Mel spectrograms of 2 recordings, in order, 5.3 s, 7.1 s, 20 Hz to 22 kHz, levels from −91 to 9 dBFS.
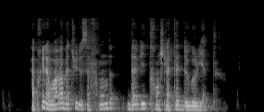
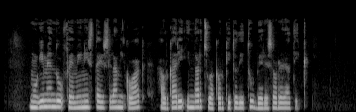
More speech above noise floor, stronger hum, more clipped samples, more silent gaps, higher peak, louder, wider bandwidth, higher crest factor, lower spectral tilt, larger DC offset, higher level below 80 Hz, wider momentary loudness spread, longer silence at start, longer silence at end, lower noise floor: first, 54 dB vs 50 dB; neither; neither; neither; about the same, -12 dBFS vs -10 dBFS; about the same, -27 LUFS vs -25 LUFS; about the same, 11.5 kHz vs 11 kHz; about the same, 16 dB vs 16 dB; about the same, -7 dB/octave vs -7 dB/octave; neither; first, -62 dBFS vs -74 dBFS; about the same, 10 LU vs 9 LU; about the same, 0.6 s vs 0.6 s; second, 1 s vs 1.15 s; first, -80 dBFS vs -74 dBFS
